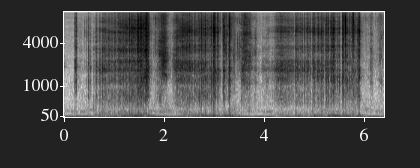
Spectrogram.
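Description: A dry beige soap bar is scraped with a metal knife, and the flakes fall onto a pile below. The scraping makes a steady, dry rasping with a bright, crunchy top and short sharp clicks as the blade catches.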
